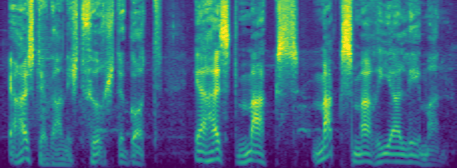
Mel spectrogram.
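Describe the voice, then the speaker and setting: Male police investigator, radio drama: officious, suspicious, lowish voice with huge pitch swings, faint noise behind. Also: big pitch swings, a little slow, bright, forceful tone, exaggerated voice. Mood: pressing, suspicious. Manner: officious, interrogating. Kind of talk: German radio play acting.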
